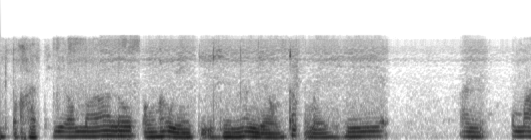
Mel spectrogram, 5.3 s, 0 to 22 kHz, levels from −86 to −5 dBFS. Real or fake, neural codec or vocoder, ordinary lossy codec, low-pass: real; none; Opus, 16 kbps; 7.2 kHz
